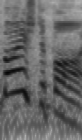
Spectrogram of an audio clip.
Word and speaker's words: Weihenstephaner: We're here with Weihenstephaner. Why the hell? I'm bearing the lead here. It's Weihenstephaner. I mean, screw you. It's your beer. I mean, even though that Weihenstephaner is already almost 1,000 years old, I'm only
